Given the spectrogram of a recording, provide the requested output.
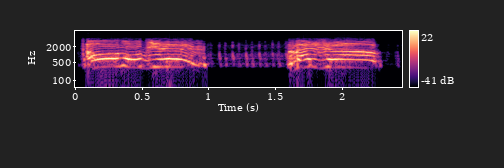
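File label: French damaged pilot mood med; War Thunder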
